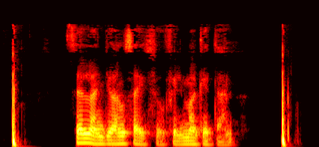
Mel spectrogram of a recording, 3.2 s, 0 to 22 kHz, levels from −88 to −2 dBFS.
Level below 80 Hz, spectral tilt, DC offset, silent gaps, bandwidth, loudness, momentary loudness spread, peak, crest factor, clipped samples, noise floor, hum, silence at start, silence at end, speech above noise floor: -40 dBFS; -7 dB/octave; under 0.1%; none; 11.5 kHz; -23 LUFS; 12 LU; 0 dBFS; 22 dB; under 0.1%; -57 dBFS; none; 0.1 s; 0.35 s; 35 dB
